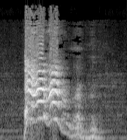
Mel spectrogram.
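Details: Siberian husky giving a loud, dramatic vocalisation: a sudden harmonic-rich wail that wavers twice, then slides downward into a lower, fading moan over about one and a half seconds.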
